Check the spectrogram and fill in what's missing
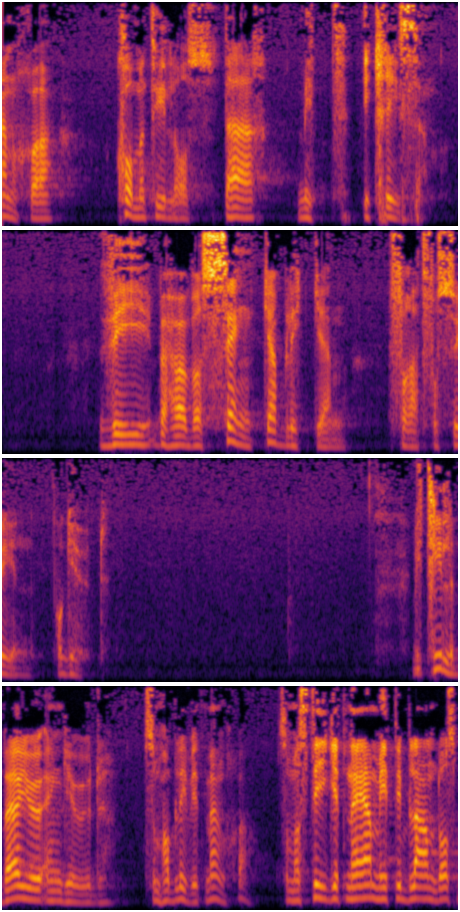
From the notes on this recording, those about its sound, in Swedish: Inspelad i Roseniuskyrkan den 14 januari 2024.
